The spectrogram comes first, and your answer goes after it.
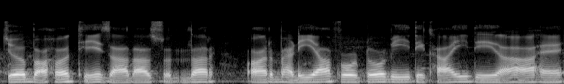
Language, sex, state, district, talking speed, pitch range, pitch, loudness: Hindi, male, Chandigarh, Chandigarh, 140 wpm, 105-115 Hz, 110 Hz, -15 LUFS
